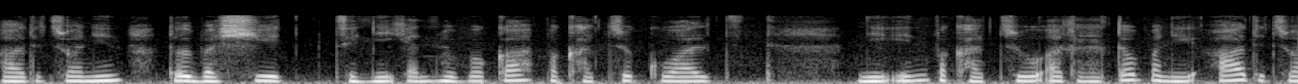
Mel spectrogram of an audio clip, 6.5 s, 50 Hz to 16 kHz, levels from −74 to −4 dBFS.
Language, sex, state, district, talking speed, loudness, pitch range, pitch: Mizo, female, Mizoram, Aizawl, 185 wpm, -17 LUFS, 185-205 Hz, 195 Hz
